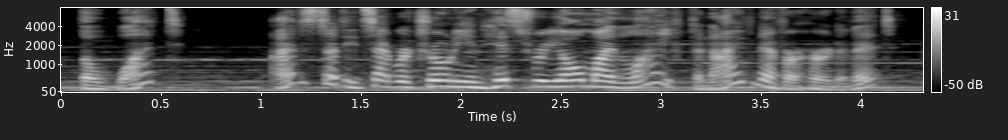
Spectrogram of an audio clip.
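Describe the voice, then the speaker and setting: A man playing an excitable, skeptical robot scholar in an audio drama, emphatic and questioning. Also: high voice, brisk, faint music behind. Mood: puzzled.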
